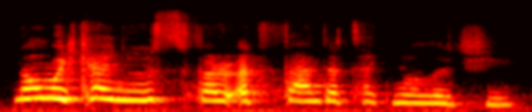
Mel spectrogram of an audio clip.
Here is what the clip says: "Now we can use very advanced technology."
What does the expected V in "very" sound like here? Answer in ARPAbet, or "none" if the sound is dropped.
F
